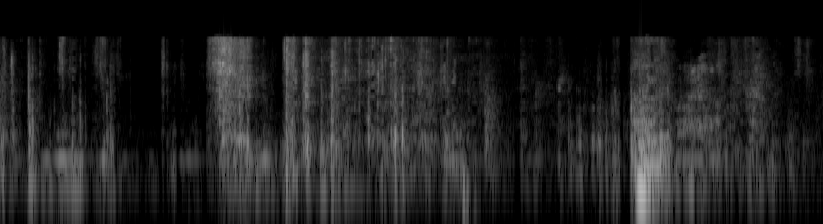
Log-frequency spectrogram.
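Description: Sheets of paper being handled and shuffled close to the microphone: a few short, irregular rustles, the loudest about two seconds in and again near five seconds.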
